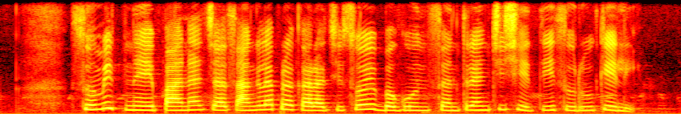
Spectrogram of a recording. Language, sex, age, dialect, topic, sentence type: Marathi, male, 18-24, Northern Konkan, agriculture, statement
